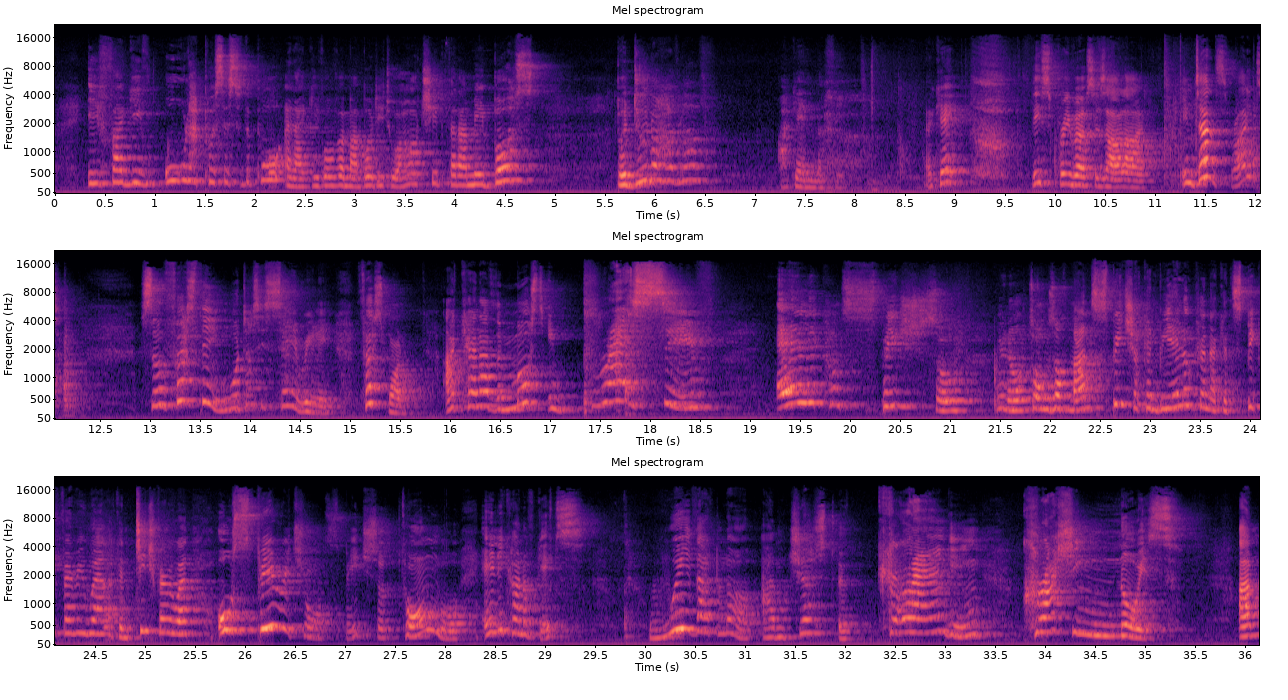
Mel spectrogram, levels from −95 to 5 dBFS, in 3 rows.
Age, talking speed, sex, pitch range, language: 40-59, 160 wpm, female, 230-335 Hz, English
